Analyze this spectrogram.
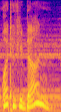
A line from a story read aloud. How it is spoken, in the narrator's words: cried the princess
